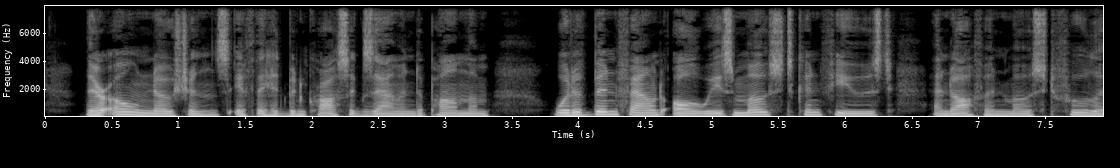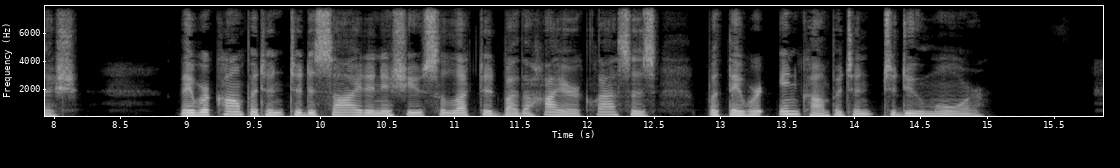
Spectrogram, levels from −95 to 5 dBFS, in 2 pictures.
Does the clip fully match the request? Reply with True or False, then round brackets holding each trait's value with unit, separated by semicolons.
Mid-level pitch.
True (145 Hz)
